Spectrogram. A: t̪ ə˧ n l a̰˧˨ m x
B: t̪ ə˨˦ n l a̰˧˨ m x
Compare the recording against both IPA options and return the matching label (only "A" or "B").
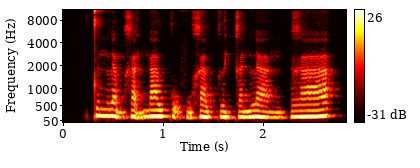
A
